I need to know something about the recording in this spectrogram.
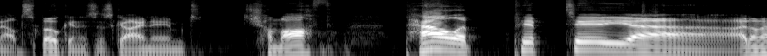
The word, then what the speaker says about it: Chamath Palihapitiya: And so one of the people that has actually been really interesting and outspoken is this guy named Chamath Palihapitiya. I don't know how to pronounce his name.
